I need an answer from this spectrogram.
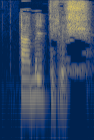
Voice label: "Amateurish", English

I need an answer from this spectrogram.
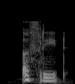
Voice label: "Afraid", English

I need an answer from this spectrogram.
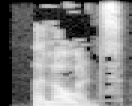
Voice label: "Allowance", English

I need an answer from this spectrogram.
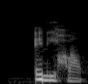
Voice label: "Anyhow", English

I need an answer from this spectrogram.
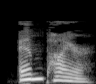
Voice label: "Empire", English

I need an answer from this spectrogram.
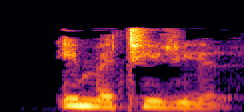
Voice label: "Immaterial", English

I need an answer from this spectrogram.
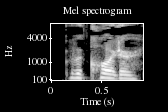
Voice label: "Recorder", English

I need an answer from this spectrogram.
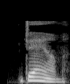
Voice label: "Damn", English

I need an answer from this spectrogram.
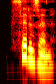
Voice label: "Citizen", English

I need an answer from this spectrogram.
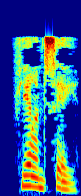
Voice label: "Fiance", English

